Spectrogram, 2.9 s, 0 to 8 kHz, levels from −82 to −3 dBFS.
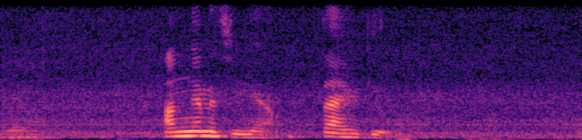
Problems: constant background noise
